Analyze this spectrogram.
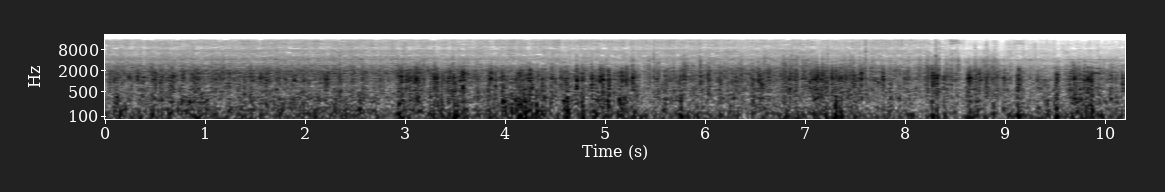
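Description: Steady noise of a vehicle driving at speed: engine, tyres and rushing air, with a constant crackle of wind buffeting the phone's microphone.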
